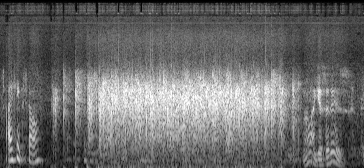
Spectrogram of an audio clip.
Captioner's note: applause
